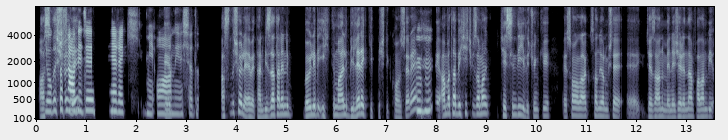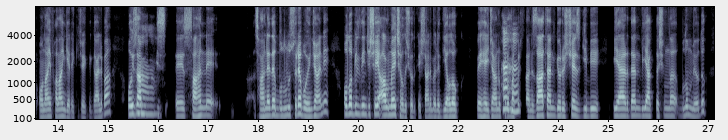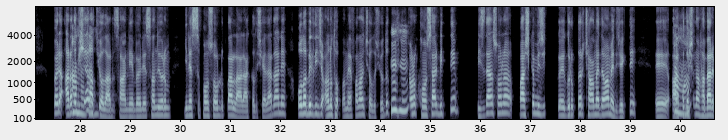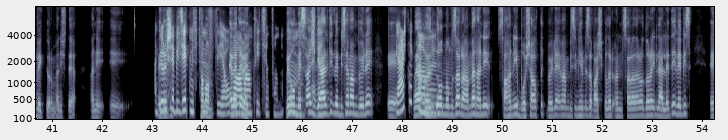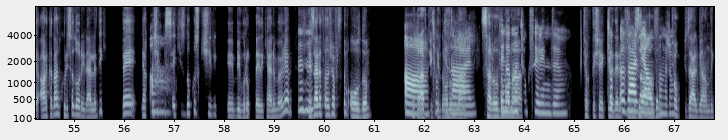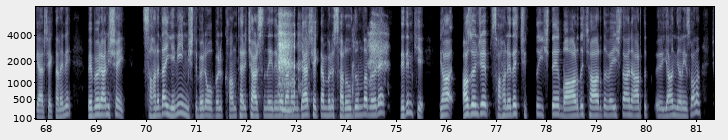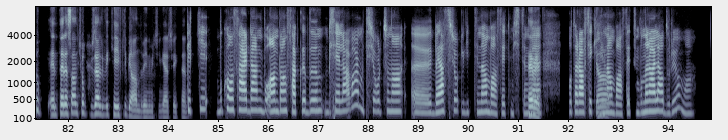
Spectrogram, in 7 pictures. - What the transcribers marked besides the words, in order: unintelligible speech; tapping; other background noise; chuckle; "Tişörtüne" said as "tişortuna"
- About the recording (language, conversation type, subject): Turkish, podcast, Unutamadığın ilk konser deneyimini anlatır mısın?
